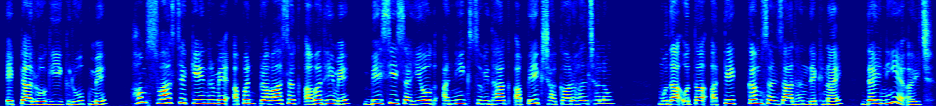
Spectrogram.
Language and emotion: Maithili, sad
